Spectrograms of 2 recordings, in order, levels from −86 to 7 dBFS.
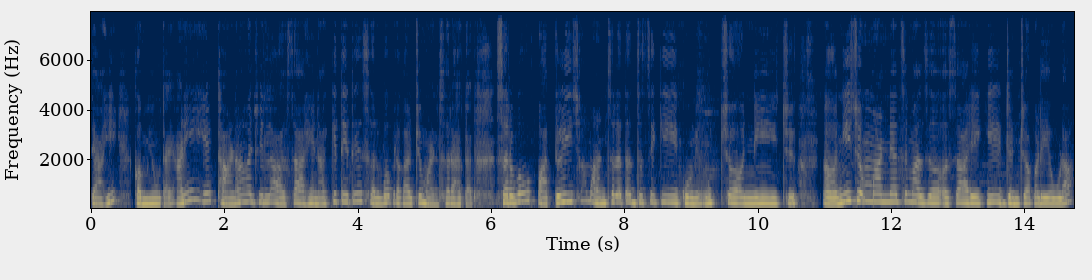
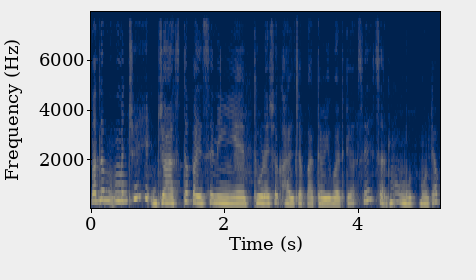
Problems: none marked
